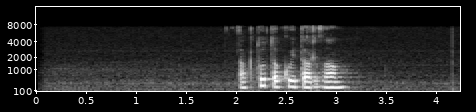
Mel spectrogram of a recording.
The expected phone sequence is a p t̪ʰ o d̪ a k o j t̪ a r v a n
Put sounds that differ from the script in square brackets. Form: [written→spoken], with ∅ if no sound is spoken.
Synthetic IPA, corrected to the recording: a [p→k] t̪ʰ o [d̪→t̪] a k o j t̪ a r [v→z] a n

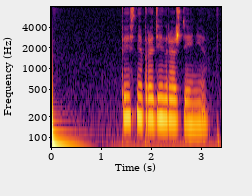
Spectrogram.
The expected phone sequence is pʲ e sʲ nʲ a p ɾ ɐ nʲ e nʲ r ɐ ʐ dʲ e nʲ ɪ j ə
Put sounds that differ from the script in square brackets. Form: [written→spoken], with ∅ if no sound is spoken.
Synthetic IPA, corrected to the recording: pʲ e sʲ nʲ [a→ə] p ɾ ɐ [nʲ→dʲ] e nʲ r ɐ ʐ dʲ e nʲ ɪ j ə

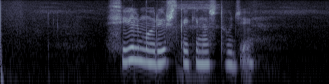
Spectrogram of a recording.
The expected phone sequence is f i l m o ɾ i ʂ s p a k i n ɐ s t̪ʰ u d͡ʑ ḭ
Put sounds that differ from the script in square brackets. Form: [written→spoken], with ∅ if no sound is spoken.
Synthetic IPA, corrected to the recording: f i l m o ɾ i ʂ s [p→k] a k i n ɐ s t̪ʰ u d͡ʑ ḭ

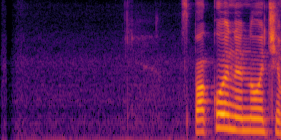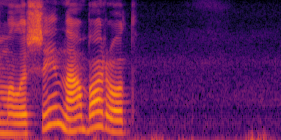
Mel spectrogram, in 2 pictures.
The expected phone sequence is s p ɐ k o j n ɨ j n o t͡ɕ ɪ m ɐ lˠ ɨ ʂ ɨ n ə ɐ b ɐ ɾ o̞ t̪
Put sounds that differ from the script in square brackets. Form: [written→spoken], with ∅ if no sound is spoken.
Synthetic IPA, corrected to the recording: s p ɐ k o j n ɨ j n o t͡ɕ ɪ m [ɐ→ə] lˠ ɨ ʂ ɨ n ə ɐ b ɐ ɾ o̞ t̪

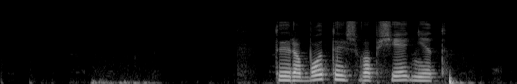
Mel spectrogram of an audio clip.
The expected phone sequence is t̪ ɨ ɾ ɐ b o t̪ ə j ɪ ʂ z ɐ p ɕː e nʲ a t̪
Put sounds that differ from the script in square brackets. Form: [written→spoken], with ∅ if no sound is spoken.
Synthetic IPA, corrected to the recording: t̪ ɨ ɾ ɐ b o t̪ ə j ɪ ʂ [z→v] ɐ p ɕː e nʲ [a→e] t̪

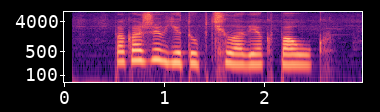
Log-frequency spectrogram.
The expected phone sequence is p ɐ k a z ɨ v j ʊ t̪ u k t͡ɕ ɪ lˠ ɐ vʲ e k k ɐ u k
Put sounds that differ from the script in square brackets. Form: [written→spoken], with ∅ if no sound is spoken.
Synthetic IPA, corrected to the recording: p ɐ k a [z→ʐ] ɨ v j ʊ t̪ u [k→p] t͡ɕ ɪ lˠ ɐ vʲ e k [k→p] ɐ u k

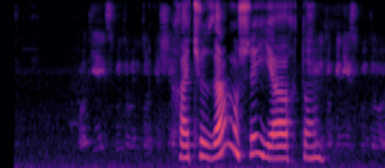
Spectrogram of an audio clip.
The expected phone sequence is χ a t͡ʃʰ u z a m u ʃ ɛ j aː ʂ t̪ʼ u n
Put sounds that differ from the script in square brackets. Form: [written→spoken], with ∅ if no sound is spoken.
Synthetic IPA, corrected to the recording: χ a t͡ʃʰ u z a m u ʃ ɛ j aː [ʂ→χ] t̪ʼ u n

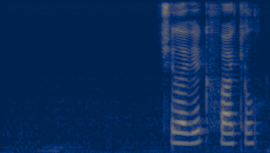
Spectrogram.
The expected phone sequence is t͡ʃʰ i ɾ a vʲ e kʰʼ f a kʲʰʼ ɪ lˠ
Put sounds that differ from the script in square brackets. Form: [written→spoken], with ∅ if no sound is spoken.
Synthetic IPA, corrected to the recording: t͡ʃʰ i [ɾ→l] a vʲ e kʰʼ f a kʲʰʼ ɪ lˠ

